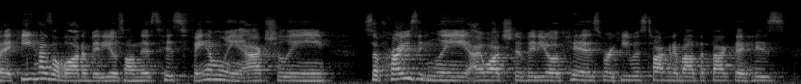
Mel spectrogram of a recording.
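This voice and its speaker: A woman's medium-pitched voice at a fairly quick pace, with ordinary pitch variation, noticeable background noise and audible room echo. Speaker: vegan lifestyle youtuber. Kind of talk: casual vlog advice talk. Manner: rambling, tripping over words; casual, filler-heavy.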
